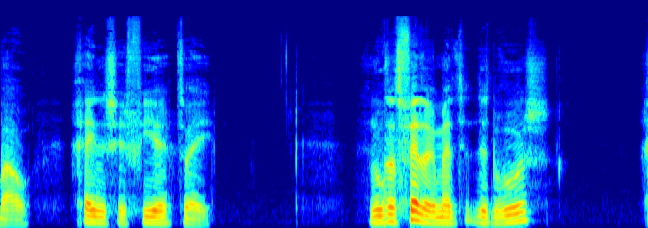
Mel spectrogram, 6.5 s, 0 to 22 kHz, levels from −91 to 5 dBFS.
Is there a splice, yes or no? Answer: yes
